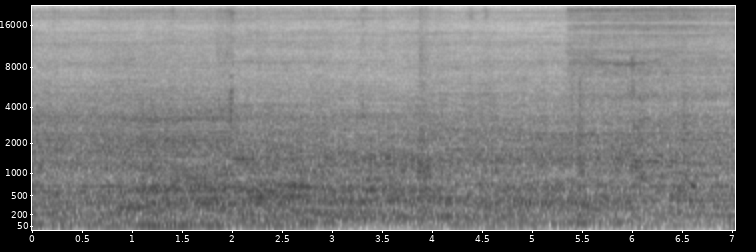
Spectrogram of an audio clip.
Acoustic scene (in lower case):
street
